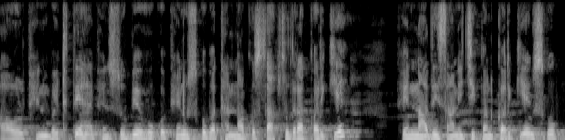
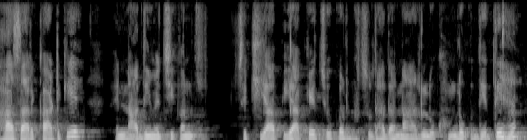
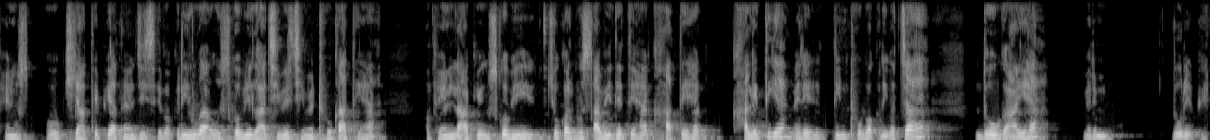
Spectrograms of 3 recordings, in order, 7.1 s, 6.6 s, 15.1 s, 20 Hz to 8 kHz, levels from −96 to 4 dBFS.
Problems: constant background noise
